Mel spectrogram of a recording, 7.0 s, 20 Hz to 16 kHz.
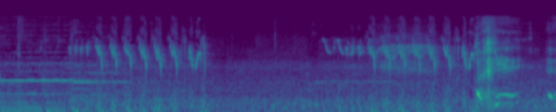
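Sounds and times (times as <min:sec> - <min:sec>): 
several different birds singing and chirping: 0:00.2 - 0:02.7, 0:03.9 - 0:06.8.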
